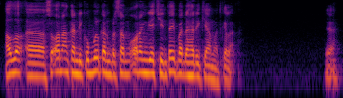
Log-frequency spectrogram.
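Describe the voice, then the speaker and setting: Man, preacher, hadith lecture, rapid delivery, warm mellow tone. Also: medium pitch. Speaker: Islamic preacher.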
